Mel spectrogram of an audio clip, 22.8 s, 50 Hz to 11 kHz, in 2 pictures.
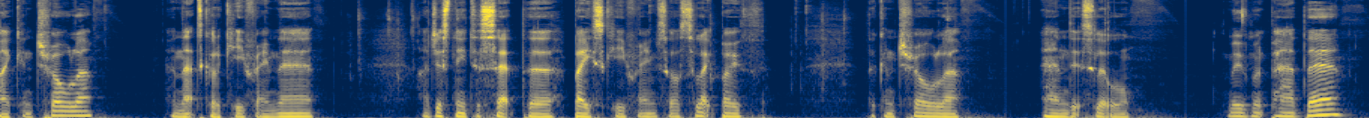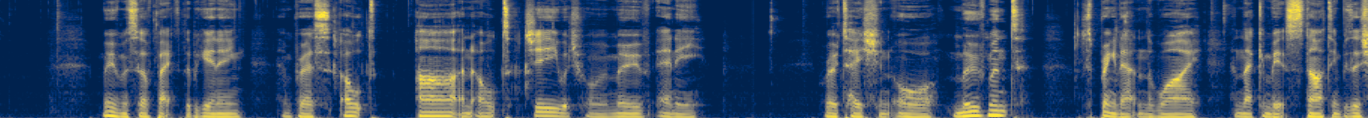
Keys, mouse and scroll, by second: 0.8 click, 3.0-5.4 shift+middle drag, 4.1-5.4 scroll up 2, 5.4 shift+click, 6.7 shift+click, 7.1-8.3 middle drag, 12.0-16.2 right drag, 14.9 alt+r, 15.5 alt+g, 16.2-21.6 middle drag, 20.5 g, 21.6 click.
